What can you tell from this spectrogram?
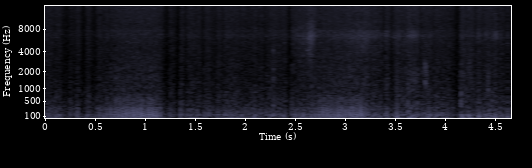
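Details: Very loud purring from Bo the cat on a lazy Sunday: a low, continuous throaty rumble, rising in two fuller breathing swells with softer stretches between, set against faint household rustles.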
